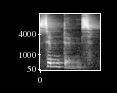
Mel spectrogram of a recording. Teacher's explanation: the P doesn't have like that big sound there. So you don't make a clear P sound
